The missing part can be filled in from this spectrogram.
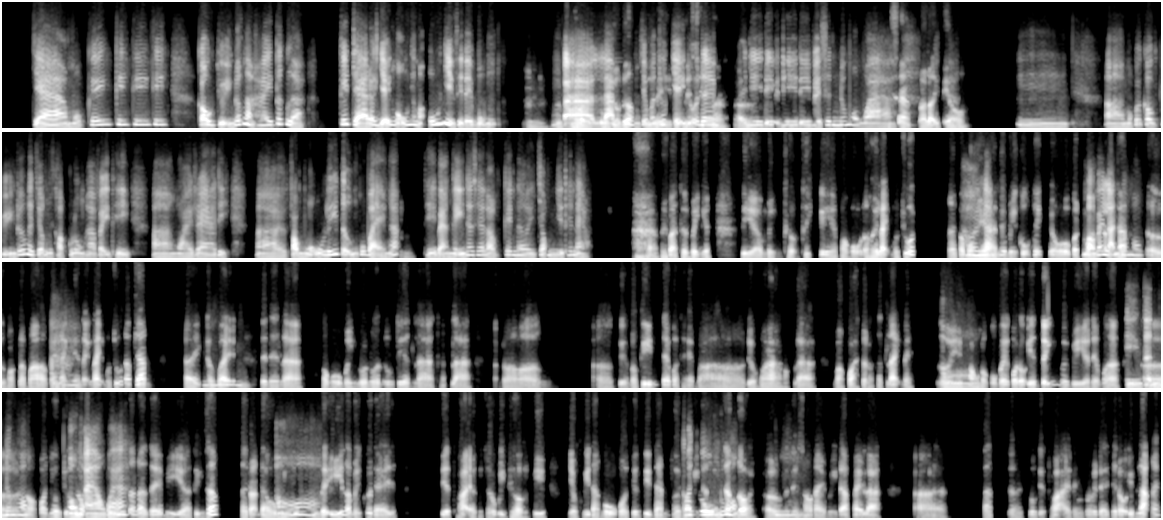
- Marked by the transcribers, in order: tapping; unintelligible speech; other background noise; unintelligible speech
- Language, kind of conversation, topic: Vietnamese, podcast, Bạn làm gì để ngủ ngon hơn vào buổi tối?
